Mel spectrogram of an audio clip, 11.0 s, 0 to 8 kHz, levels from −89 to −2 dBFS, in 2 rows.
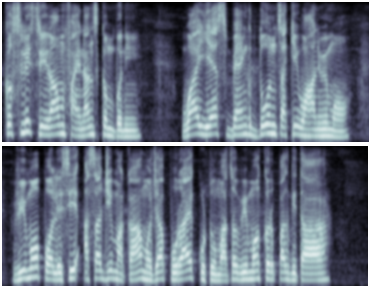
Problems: background sounds at intervals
